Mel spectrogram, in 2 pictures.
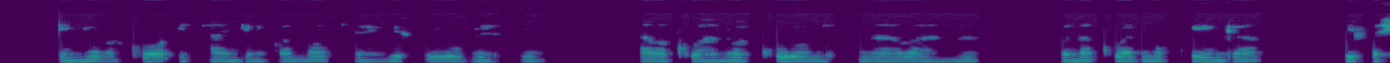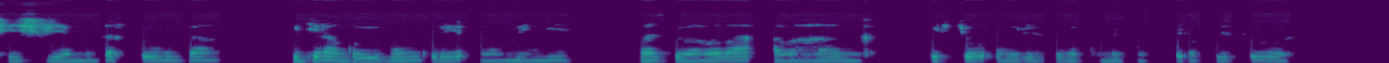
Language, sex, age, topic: Kinyarwanda, female, 18-24, education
